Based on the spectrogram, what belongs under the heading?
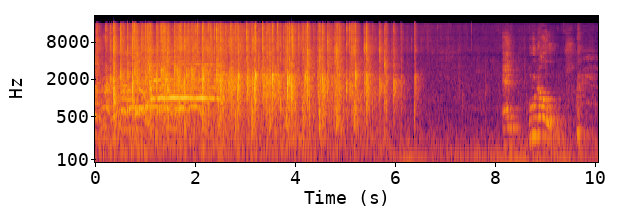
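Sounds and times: audience applauding: 0.0s - 6.6s.

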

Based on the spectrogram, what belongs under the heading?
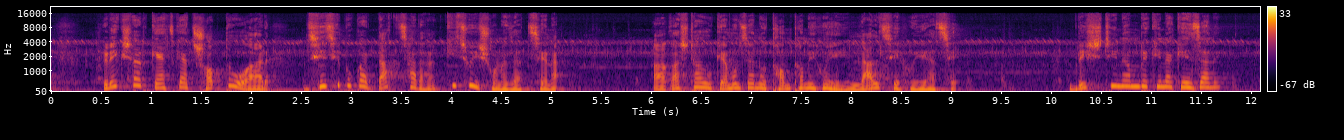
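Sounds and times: crickets chirring: 0.0s - 12.0s
frogs croaking: 0.0s - 12.0s.

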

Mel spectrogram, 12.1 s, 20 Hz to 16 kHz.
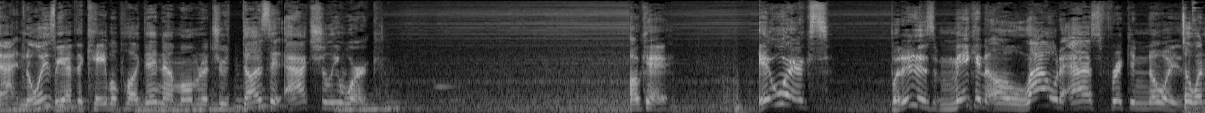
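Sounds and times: power inverter hum and whine: 0.0s - 12.0s
short faint tone: 3.6s - 4.8s.

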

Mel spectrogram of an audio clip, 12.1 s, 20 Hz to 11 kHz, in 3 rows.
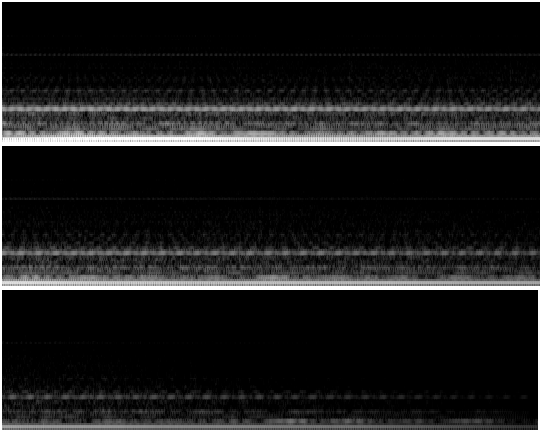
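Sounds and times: held synth chord drone: 0.0s - 11.7s.

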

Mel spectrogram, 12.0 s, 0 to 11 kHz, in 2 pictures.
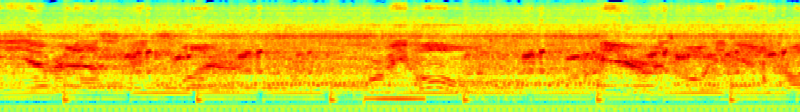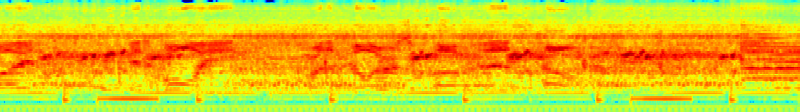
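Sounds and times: high croaking calls: 0.0s - 12.0s
slow music of low notes: 0.0s - 12.0s.

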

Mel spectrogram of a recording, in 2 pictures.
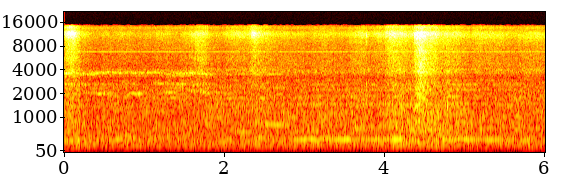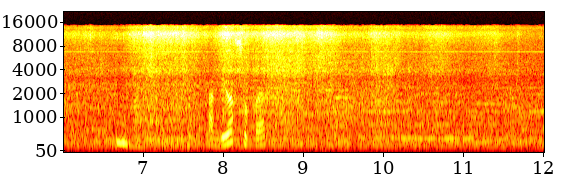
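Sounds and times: refrigerator hum and hiss: 0.0s - 12.0s.

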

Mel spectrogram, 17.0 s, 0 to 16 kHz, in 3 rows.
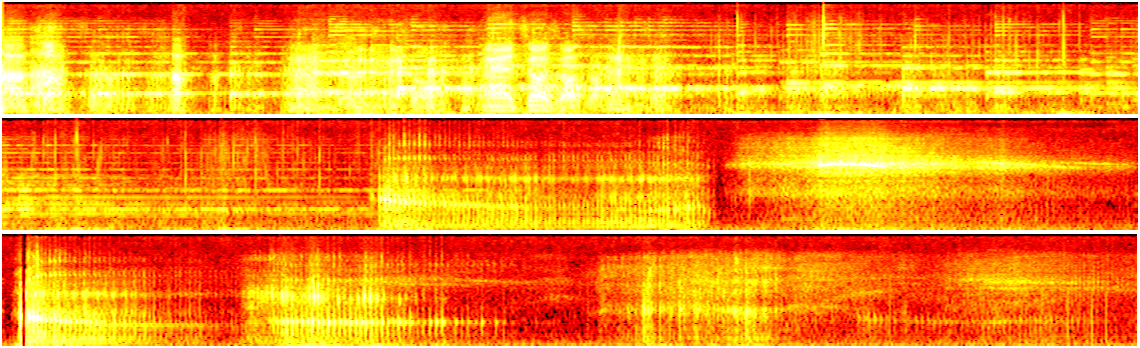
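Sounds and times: cartoon snoring: 7.5s - 10.3s, 11.4s - 17.0s
whistling breath out: 9.4s - 11.4s.

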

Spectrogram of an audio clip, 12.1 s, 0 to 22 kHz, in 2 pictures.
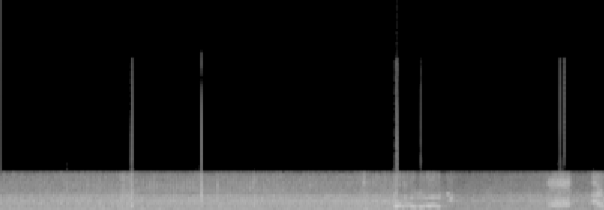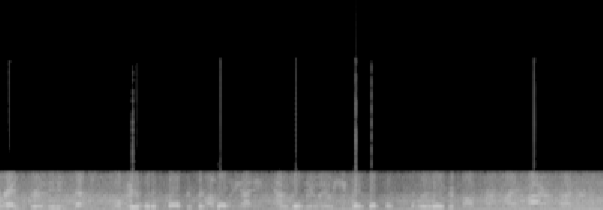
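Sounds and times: truck engine and road noise: 0.0s - 12.0s.

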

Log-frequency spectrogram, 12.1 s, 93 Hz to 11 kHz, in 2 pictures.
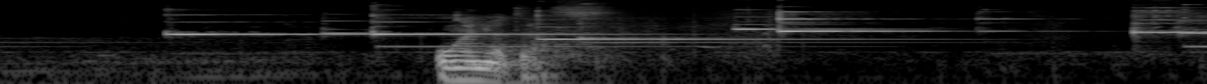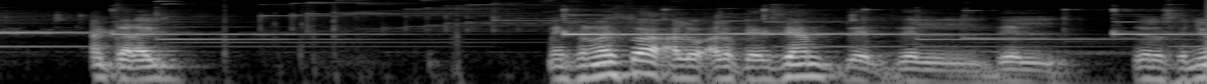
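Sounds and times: bell-like mallet percussion notes: 0.0s - 12.0s.

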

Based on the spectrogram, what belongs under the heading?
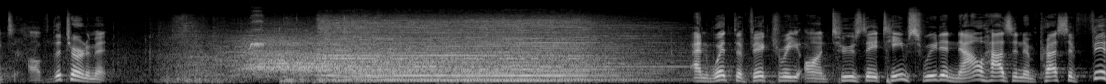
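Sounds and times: arena crowd noise: 2.1s - 8.4s
loud steady goal horn: 2.5s - 7.4s.

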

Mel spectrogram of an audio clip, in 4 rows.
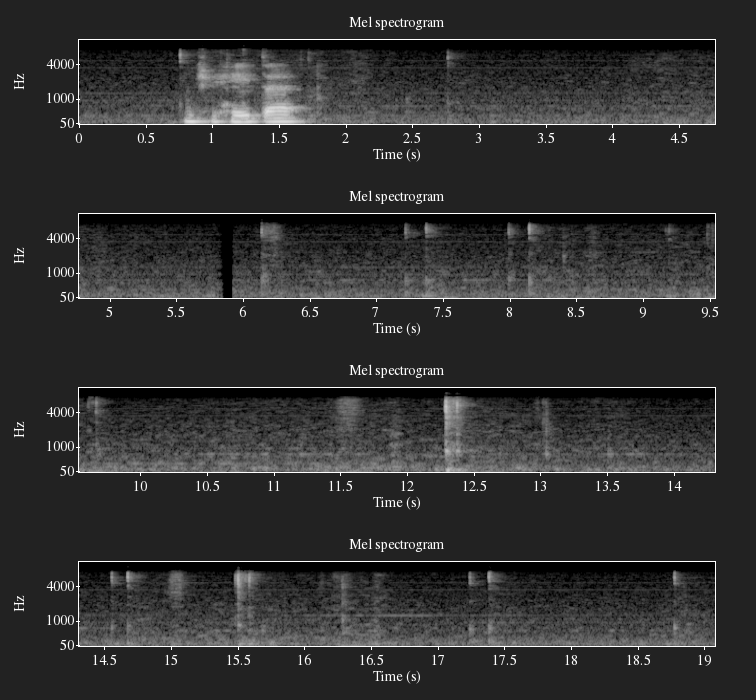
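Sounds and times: computer mouse and keyboard clicks: 7.2s - 8.4s, 9.2s - 9.8s, 12.2s - 13.2s, 14.5s - 14.8s, 15.5s - 16.6s, 17.2s - 17.5s.

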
